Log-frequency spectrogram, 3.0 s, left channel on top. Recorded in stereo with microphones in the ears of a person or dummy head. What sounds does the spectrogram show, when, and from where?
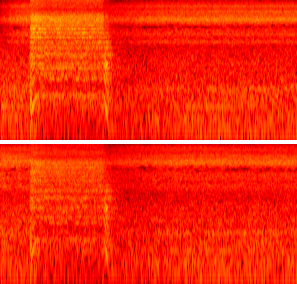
0.3 s a drill: 25° left (ahead or behind), 0.9 m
